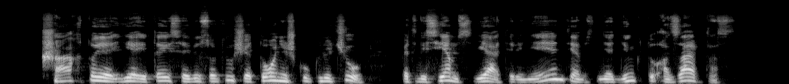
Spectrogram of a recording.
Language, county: Lithuanian, Vilnius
